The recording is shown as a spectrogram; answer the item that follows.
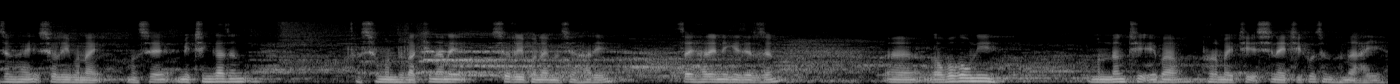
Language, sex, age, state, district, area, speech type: Bodo, male, 45-60, Assam, Chirang, rural, spontaneous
